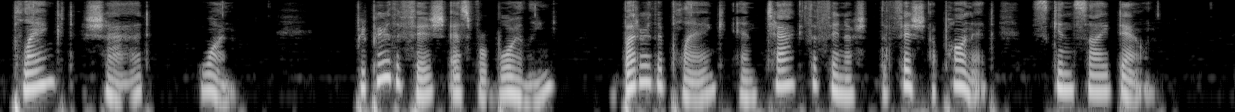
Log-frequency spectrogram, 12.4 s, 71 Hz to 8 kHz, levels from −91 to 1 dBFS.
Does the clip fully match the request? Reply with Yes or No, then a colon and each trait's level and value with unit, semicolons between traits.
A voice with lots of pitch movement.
Yes: wide, 5.9 semitones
